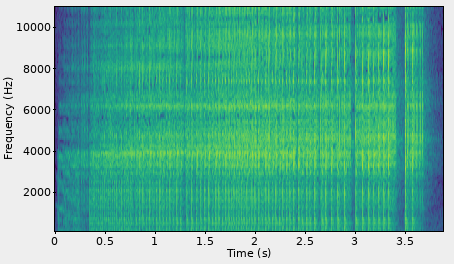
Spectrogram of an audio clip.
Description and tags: One in a series of some creaks from my cupboard doors. Recorded with an AT4021 mic into a modified Marantz PMD661 and edited with Reason.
